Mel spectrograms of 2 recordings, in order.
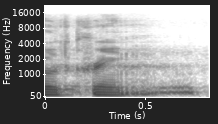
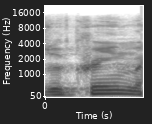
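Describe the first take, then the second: First: "With cream." said low and flat, falling on "cream"; flat confirming. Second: "With cream?" asked with a rising, doubtful tune; a barista's puzzled check, "cream" lifting up; questioning rise. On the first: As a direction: patiently confirm the order, no rise. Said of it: "I go". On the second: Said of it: "She goes". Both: Retold or imitated.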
